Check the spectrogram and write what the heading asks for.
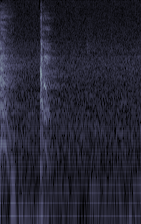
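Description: A person coughing twice in quick succession, two short coughs about half a second apart, clearing the throat.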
